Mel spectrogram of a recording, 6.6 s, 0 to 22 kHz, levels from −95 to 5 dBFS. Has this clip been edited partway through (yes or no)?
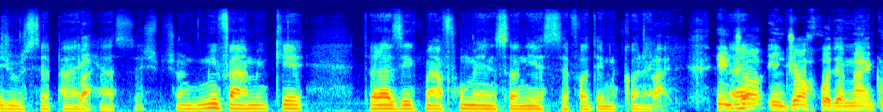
no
